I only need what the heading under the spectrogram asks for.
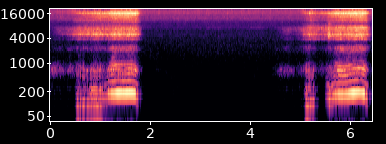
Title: The sound of - Snoring #4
